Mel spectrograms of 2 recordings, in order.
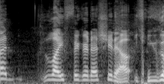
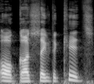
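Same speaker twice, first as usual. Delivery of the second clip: mocking imitation of a man's voice, lower; 3 semitones lower than usual. Retelling what a man in his fifties says about energy drinks: mocking imitation of a man. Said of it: "Is that why he's talking like that?".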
